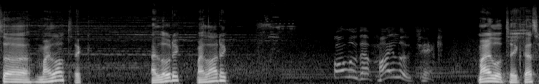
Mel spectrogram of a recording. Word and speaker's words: Milotic: Milotic, that's how you pronounce it.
